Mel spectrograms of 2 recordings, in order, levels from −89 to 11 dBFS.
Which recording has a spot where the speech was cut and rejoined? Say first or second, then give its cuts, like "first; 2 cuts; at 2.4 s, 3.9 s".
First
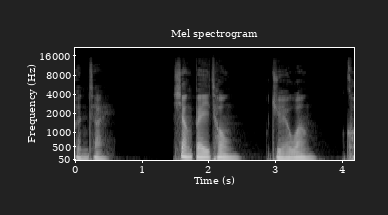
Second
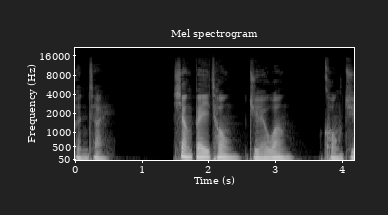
second; 1 cut; at 2.6 s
